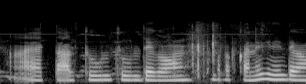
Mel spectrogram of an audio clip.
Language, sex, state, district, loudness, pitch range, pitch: Chakma, female, Tripura, Dhalai, -19 LUFS, 200-215 Hz, 205 Hz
